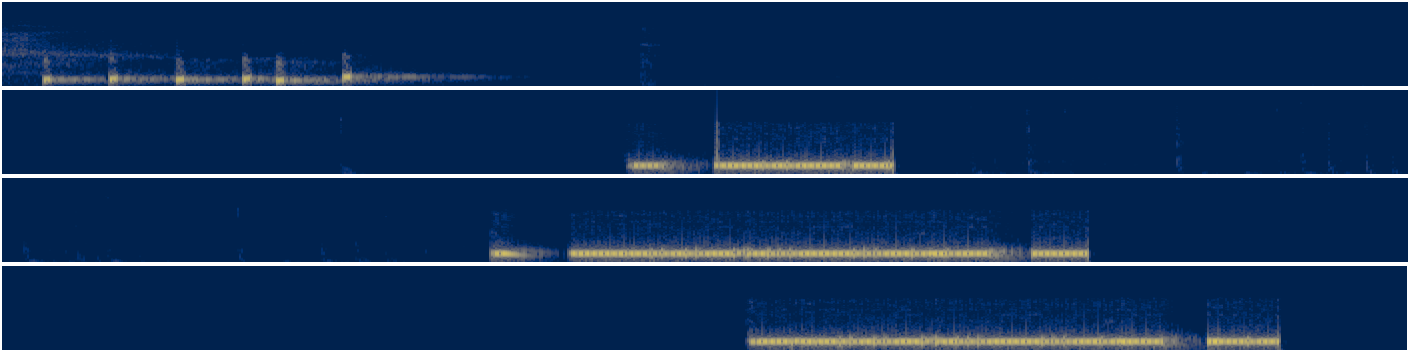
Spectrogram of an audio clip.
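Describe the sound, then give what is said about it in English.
A brief burst of phone dialing, then a telephone ringback tone sounds three times with long silent gaps between, steady and fairly loud, and nobody picks up. “I don't think this guy's gonna answer.”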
